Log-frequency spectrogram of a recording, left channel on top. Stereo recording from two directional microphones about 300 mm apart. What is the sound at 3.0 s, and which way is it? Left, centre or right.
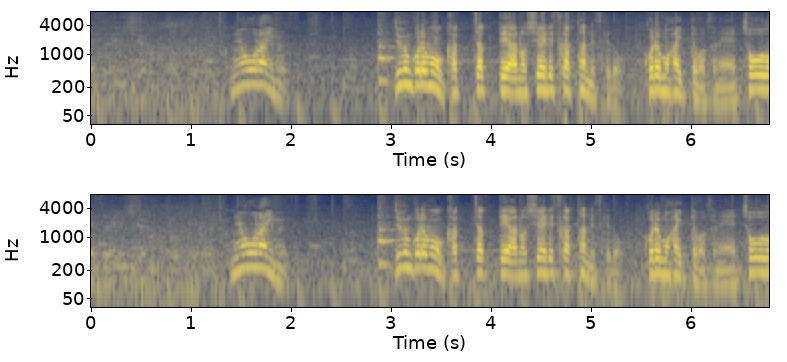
A man's voice, left.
